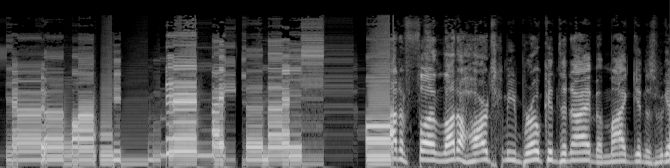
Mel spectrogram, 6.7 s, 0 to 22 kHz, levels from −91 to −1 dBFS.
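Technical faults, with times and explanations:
0.01 to 3.94 s, robotic sound from repeated short buffers: The audio likely arrived too seldom, so playback kept looping a chunk of about 10 ms while the real signal was skipped. All of this stretch is repeats, which forces a fixed 100 Hz buzz into a rigid, metallic tone.
0.95 to 1.02 s, short stall from a late packet: A packet was not there when it was due, the jitter buffer ran dry, and the receiver stretched the last sound for 50 ms until it arrived. Nothing is lost, but a sound holds too long, leaving 50 ms of added delay.
1.04 to 1.08 s, short concealed packet loss: About 20 ms of audio never reached the decoder in time. The receiver bridged the gap by extending the preceding sound and blending back into the real signal, giving a brief smear or wobble where that 20 ms is missing.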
